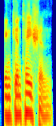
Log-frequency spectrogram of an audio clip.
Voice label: "incantation", American

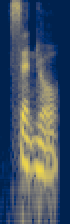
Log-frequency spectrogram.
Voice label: "seigneur", Indian

